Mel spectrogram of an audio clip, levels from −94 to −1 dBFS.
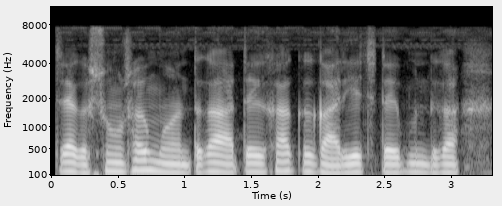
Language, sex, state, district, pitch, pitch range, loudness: Wancho, male, Arunachal Pradesh, Longding, 120 Hz, 115-130 Hz, -16 LUFS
